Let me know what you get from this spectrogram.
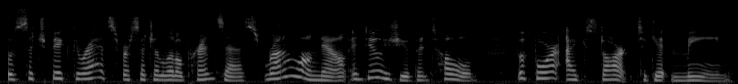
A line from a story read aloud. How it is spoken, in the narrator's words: responded Alexis calmly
